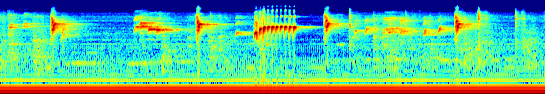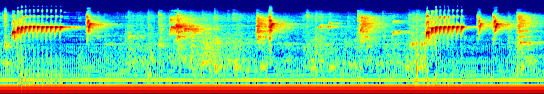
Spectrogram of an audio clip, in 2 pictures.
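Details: Hooded siskin singing: a rapid, continuous twittering warble of high chirps and trills, broken every few seconds by a louder buzzy, drawn-out wheezing note, over a steady background hiss.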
